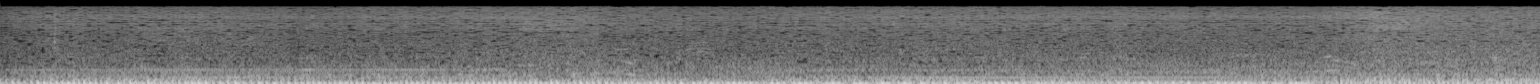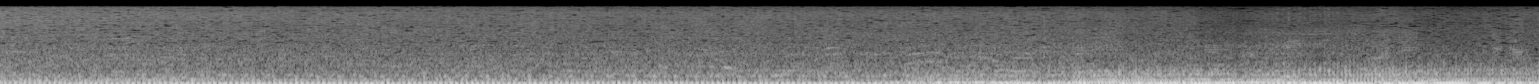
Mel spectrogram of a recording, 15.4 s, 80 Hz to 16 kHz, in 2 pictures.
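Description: A 4x4 off-road vehicle at the Maxxis National 4x4 Challenge in Rustenburg crawls over an obstacle course, its engine droning steadily with rises in revs and a louder push near the end, mixed with commentary.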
